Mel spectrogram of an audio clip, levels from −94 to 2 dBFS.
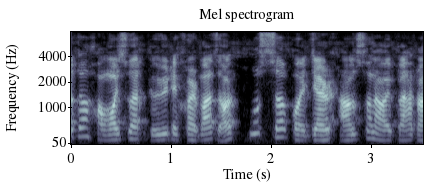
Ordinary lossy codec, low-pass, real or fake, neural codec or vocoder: none; none; fake; codec, 16 kHz, 4 kbps, FunCodec, trained on Chinese and English, 50 frames a second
